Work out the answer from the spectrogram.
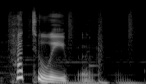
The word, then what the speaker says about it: hrtz.wav: music video for hrtwav, Heartwaves, or because it is spelled as hertz, HRTZ, like hertz, like the frequency, of course. But in Korean, it is pronounced as hrtwav, so it's Heartwave 19.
